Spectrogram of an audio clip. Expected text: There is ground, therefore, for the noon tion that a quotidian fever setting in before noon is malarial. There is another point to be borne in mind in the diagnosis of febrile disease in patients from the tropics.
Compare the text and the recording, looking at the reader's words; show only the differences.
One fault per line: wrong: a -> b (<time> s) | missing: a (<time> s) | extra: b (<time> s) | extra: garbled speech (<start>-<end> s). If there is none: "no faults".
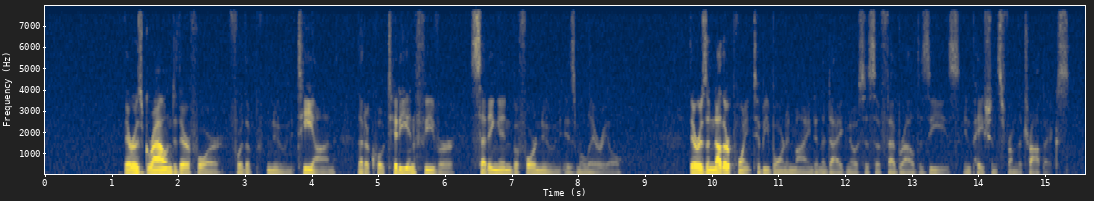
no faults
